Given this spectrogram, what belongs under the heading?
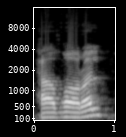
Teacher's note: ہا اور ضاد کو جلدی پڑھنا ہے بغیر کھینچ کے، ضاد کو موٹا کرنا ہے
